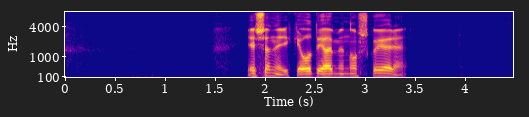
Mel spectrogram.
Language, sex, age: Norwegian, male, 35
